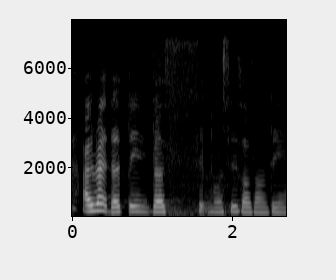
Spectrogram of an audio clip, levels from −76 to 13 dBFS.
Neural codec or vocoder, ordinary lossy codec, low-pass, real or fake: codec, 44.1 kHz, 3.4 kbps, Pupu-Codec; none; 7.2 kHz; fake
